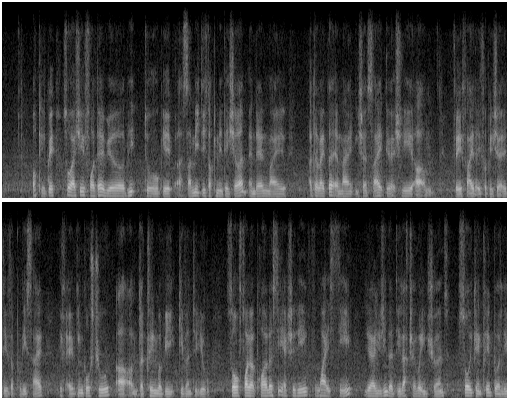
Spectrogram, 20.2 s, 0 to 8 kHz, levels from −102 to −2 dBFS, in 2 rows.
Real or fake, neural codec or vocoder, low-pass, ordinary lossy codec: fake; codec, 16 kHz, 2 kbps, FunCodec, trained on Chinese and English, 25 frames a second; 7.2 kHz; Opus, 32 kbps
